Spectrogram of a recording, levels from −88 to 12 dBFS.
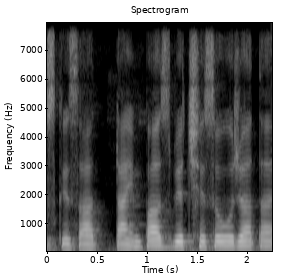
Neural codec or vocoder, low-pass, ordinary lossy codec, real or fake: none; none; none; real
